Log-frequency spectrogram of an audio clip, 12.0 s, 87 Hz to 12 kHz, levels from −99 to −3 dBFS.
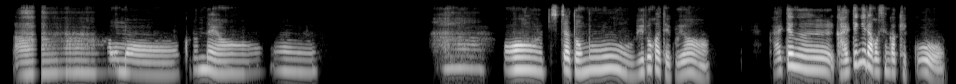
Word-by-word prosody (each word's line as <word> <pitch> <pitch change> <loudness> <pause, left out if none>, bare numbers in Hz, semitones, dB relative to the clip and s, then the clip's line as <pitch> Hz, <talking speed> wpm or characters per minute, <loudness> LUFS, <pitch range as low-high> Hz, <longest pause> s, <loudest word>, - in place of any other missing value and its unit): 아. 160 +2 -6 0.9
어머. 160 -4 -5
그렇네요. 175 -4 -5
어. 185 -2 -13 2.3
어. 205 0 +5
진짜 200 - +2
너무 200 -1 -1
위로가 205 +3 0
되고요. 150 -2 -3 0.7
갈등을 205 -1 +3
갈등이라고 240 - +4
생각했고 180 - -3
185 Hz, 155 characters per minute, -26 LUFS, 170-205 Hz, 2.3 s, 어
